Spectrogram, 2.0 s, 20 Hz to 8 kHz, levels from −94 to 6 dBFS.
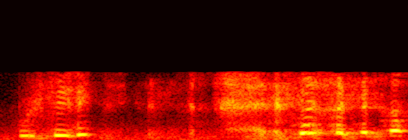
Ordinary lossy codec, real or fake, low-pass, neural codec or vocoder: AAC, 16 kbps; fake; 7.2 kHz; codec, 16 kHz, 1 kbps, FreqCodec, larger model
